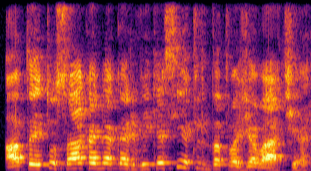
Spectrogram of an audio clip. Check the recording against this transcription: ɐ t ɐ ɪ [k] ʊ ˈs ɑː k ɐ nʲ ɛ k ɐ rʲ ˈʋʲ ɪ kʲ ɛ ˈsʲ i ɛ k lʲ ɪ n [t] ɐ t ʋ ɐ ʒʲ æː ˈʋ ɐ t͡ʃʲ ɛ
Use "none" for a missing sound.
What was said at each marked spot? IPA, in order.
t, t

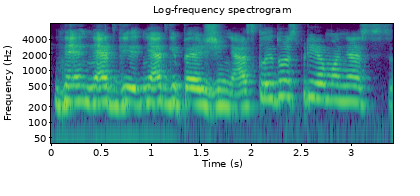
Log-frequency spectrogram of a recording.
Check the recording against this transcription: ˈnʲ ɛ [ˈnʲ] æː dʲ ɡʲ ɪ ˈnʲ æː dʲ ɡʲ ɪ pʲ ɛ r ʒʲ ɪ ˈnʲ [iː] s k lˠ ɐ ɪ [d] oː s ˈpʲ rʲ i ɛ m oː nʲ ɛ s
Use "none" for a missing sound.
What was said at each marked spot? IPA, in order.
nʲ, æː, d

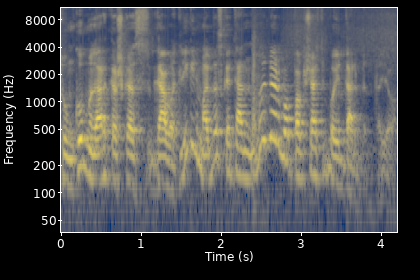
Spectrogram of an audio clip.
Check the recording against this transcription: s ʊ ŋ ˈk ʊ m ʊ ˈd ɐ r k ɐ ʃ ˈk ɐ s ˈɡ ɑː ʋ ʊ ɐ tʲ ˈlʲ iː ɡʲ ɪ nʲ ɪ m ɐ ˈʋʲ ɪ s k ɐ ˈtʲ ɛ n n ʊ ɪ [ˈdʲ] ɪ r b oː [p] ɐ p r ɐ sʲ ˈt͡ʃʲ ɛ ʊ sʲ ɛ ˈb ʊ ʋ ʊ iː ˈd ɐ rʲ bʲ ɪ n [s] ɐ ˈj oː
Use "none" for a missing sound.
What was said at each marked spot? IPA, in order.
dʲ, p, t

